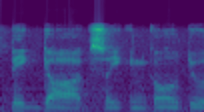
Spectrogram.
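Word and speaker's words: Big Dawgs: That's not spelled like the normal word dog. It's DAWGS, Big Dogs.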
